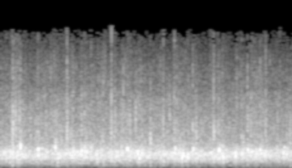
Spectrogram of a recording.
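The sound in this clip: Audience applause welcomes a speaker at a church service, a steady, even patter of many hands clapping, faint and unbroken throughout.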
